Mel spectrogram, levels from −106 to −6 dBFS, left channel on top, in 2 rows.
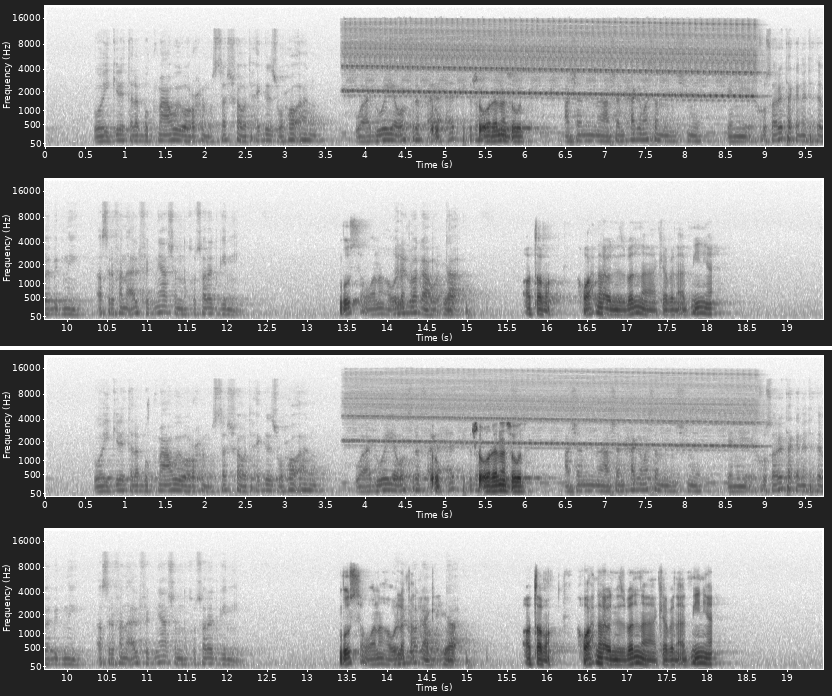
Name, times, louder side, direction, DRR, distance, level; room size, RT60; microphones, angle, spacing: voice 1, 0.6-3.4 3.9-5.9 6.5-12.2 14.0-15.1, equal, 10° left, 1.1 m, -45 dB
sound 1, 3.7-8.9, left 5 dB, 55° left, 1.7 m, -44 dB
voice 2, 5.4-6.0 13.4-14.9 15.7-16.1 16.4-18.1, right 6 dB, 80° right, 0.4 m, -32 dB
17.0 x 9.6 x 7.3 m
head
